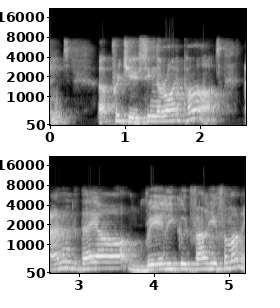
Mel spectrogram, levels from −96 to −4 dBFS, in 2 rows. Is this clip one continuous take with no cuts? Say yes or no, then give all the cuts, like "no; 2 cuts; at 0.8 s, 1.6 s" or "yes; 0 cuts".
yes; 0 cuts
